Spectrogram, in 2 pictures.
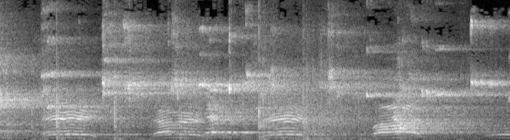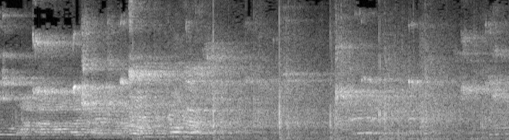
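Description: Basketball game sounds: sneakers squeaking on the court in a run of short rising-and-falling chirps, and the ball bouncing off the floor in sharp thuds, echoing in the hall.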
